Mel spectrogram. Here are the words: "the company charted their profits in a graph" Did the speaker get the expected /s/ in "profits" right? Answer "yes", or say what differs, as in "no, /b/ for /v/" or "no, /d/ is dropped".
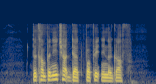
no, /s/ is dropped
